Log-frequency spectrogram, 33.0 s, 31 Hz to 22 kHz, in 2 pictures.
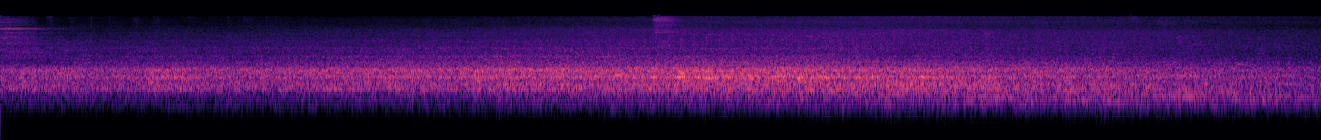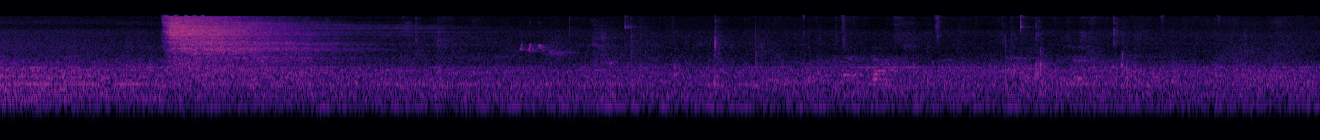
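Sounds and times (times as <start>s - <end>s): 
train pulling into a platform at St Pancras International station: 0.0s - 33.0s
brief brighter hiss: 18.6s - 21.7s.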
